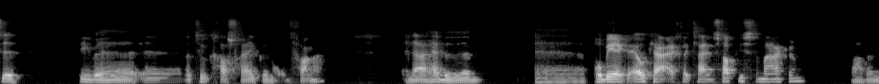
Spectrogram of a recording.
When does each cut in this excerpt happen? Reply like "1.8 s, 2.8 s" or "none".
none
